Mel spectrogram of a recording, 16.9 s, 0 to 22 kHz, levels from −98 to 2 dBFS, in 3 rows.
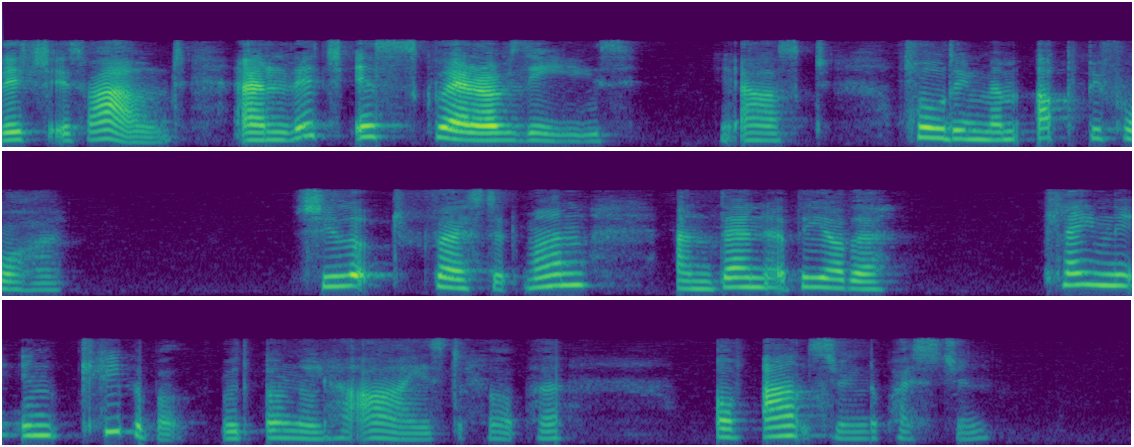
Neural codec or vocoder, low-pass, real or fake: codec, 24 kHz, 0.9 kbps, WavTokenizer, medium speech release version 2; 7.2 kHz; fake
